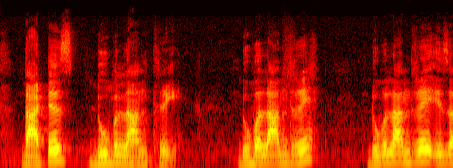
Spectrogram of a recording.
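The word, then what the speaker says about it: double entendre: That is डुबलांथ्रे।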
